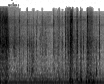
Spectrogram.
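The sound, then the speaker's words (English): Paper crinkles and tears as an envelope holding a report card is opened, a few quiet rustling bursts with sharper rips near the start and toward the end, with no talk. “I want to open this with you. It looks like your report card.”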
